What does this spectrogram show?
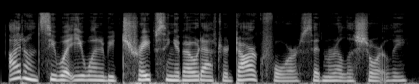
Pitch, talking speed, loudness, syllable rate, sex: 190 Hz, 230 wpm, -17 LUFS, 5.6 syllables/s, female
